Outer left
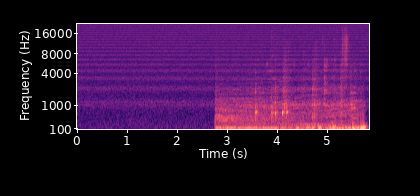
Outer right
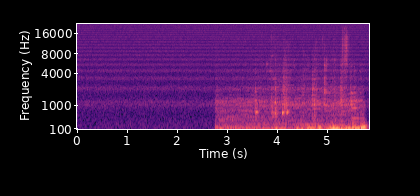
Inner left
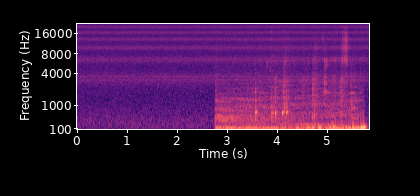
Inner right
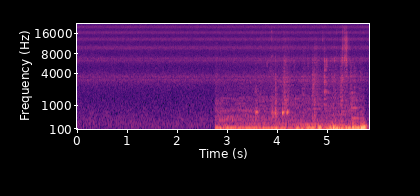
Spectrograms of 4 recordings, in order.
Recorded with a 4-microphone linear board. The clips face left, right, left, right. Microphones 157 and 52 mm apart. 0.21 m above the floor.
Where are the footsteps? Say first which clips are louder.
Outer left 11 dB, inner left 7 dB; 75° left (ahead or behind), 1.1 m; by 5.8 s 25° left (ahead or behind), 2 m.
